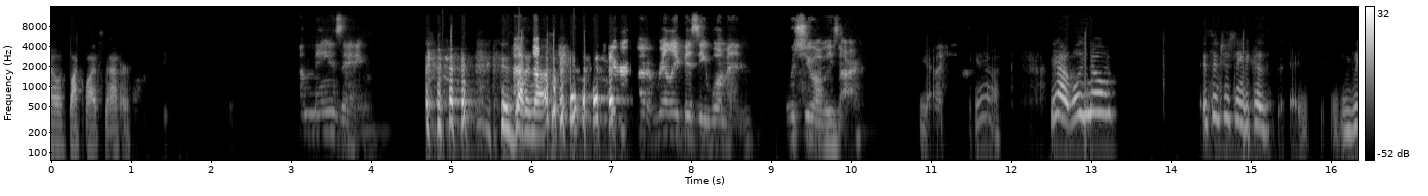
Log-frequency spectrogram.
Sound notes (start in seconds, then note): 4.7 laughter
